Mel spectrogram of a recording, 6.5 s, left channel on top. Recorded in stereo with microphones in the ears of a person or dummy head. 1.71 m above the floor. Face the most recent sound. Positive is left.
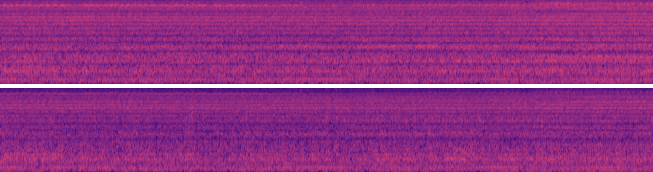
turn(degrees=35)  # may be behind; listen again after turning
